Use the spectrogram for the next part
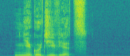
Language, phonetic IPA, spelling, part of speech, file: Polish, [ˌɲɛɡɔˈd͡ʑivʲjɛt͡s], niegodziwiec, noun, Pl-niegodziwiec.ogg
